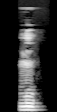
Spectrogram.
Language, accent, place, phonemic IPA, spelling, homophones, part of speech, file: French, France, Lyon, /mu/, moût, mou / moud / mouds / moue / moues / mous / moûts, noun, LL-Q150 (fra)-moût.wav
- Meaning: 1. must (of grape, apple etc.) 2. wort (of hops, barley)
